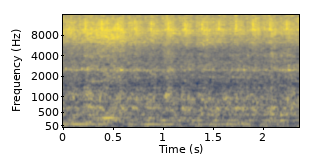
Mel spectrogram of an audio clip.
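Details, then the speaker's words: 2005 Nissan Murano, misfire with no check-engine light: idle turns uneven and lumpy when scanner disables injector number 2, showing that cylinder fires properly; injector cut-out test to find the faulty cylinder. "vamos a desactivar el sí mismo en el lector podemos escuchar que el motor cambio el sonido"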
